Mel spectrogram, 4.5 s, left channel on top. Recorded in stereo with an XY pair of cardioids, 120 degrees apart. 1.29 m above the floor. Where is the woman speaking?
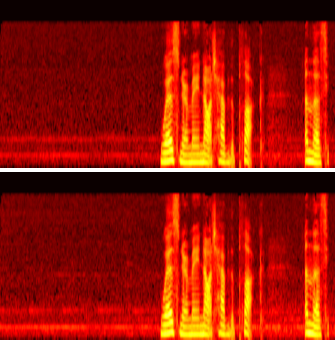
Straight ahead.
